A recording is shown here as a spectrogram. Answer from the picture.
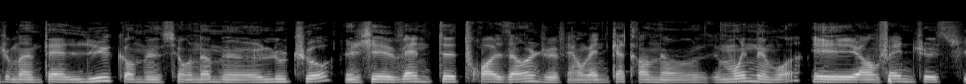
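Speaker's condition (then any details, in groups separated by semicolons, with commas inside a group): Dystonia; speech disorder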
